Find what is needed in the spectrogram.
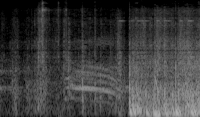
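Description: A volley of musket fire from a film battle scene: after a few scattered sharp cracks, a loud, dense crackle of many muskets firing together breaks out about one and a half seconds in.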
